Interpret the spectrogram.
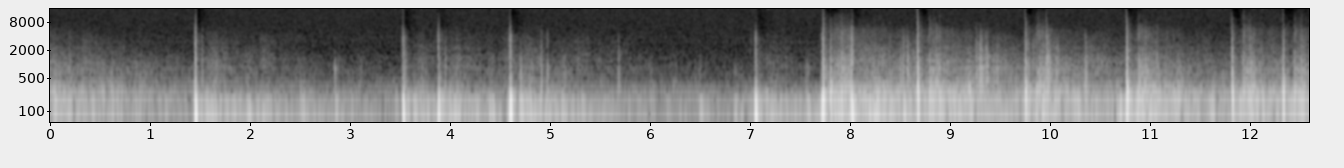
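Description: Aerial firework shells bursting: a dozen or so sharp bangs at irregular intervals, coming faster in the second half, with low rumbling echo rolling between them.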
